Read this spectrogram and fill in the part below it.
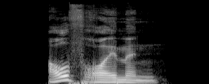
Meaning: to tidy up
- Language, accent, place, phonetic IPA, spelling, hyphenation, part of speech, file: German, Germany, Berlin, [ˈʔaʊ̯fʁɔʏ̯mən], aufräumen, auf‧räu‧men, verb, De-aufräumen.ogg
